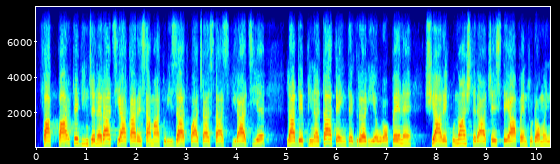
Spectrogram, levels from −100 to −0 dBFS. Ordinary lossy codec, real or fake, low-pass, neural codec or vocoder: Opus, 32 kbps; fake; 7.2 kHz; vocoder, 44.1 kHz, 128 mel bands every 512 samples, BigVGAN v2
